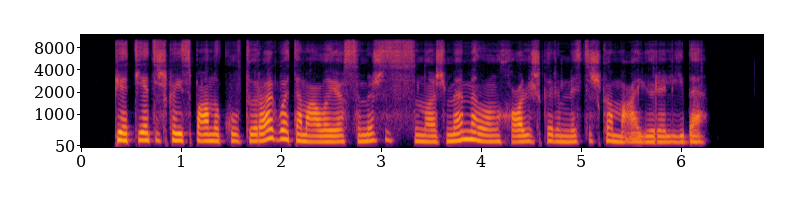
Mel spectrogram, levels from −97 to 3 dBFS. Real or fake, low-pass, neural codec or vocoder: fake; 9.9 kHz; vocoder, 22.05 kHz, 80 mel bands, WaveNeXt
